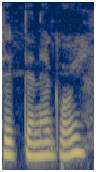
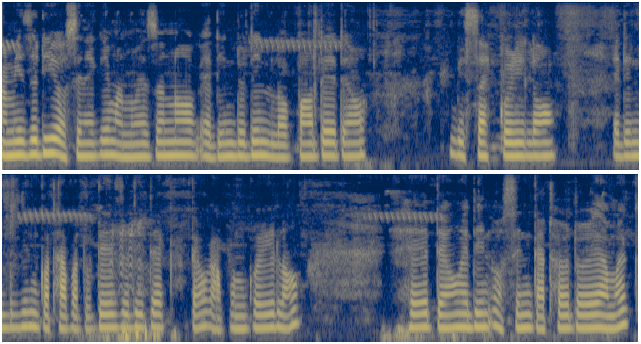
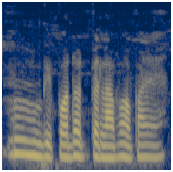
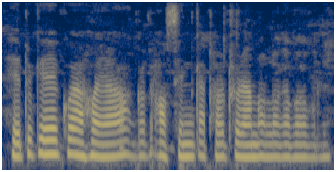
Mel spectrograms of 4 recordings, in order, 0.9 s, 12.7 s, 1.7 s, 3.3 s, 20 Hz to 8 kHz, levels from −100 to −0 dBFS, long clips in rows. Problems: constant background noise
